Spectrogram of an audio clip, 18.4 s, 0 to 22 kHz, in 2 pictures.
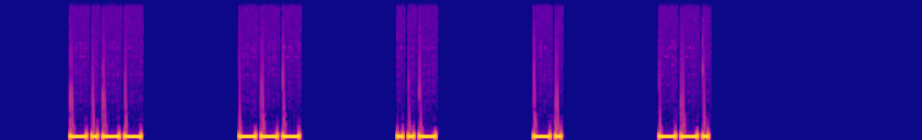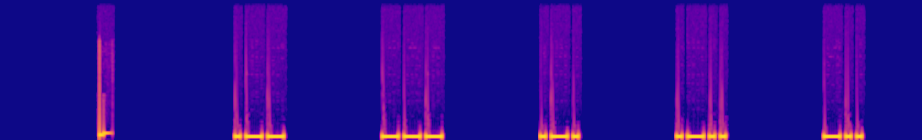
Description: Morse code, heard as a keyed tone, about 22 wpm, spaced as for 8 wpm, 700 Hz. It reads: YOUNG WORLD
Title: 6x Character Spacing - Top 500 Words - 22wpm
